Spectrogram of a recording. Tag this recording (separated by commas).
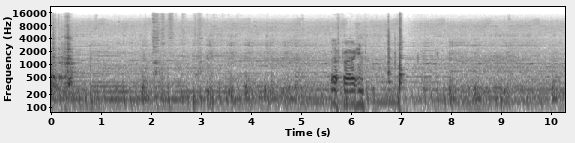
Music, Speech, inside a small room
